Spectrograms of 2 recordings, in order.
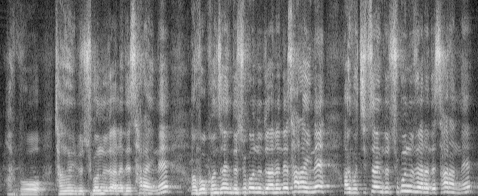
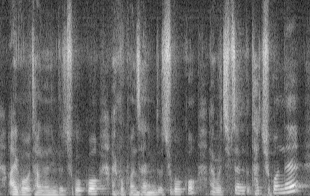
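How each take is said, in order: First: Fast, rising disbelief, higher each time; mock astonishment. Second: Low, subdued roll call of the dead; tally each loss in a low voice; mock lament. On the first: Preacher finds the supposedly dead elders alive, mock astonishment. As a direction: marvel in a quick, climbing voice. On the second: Preacher lists church elders who seem dead, mock lament.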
